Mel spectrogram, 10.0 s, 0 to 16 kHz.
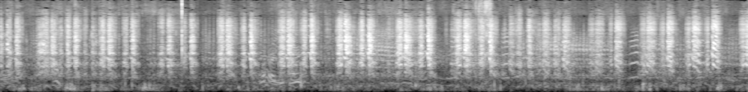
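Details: Chinstrap penguins braying like donkeys in a colony at Orne Harbour, Antarctica, January 2023: dense overlapping harsh, buzzy pulsed calls from many birds, rising and falling in bursts, with a person's voice nearby.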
